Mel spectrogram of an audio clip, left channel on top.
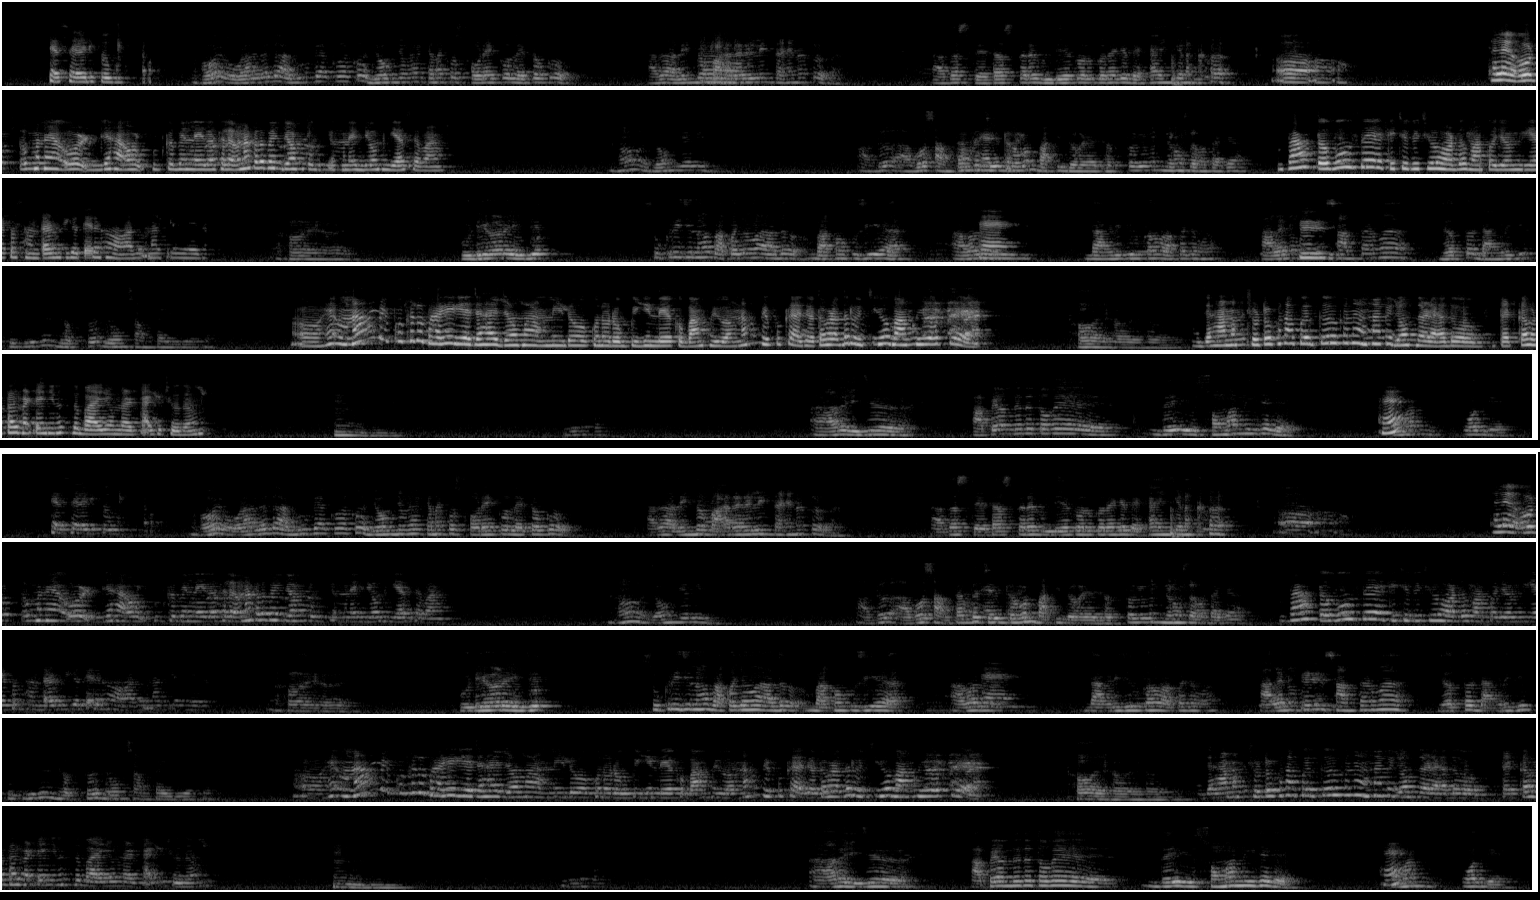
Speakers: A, on the left; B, on the right.
A: ᱥᱮ ᱟᱹᱨᱤ ᱠᱚ ᱟᱹᱜᱩᱣᱟ
B: ᱦᱳᱭ ᱚᱲᱟᱜ ᱨᱮᱫᱚ ᱟᱹᱜᱩ ᱠᱟᱜ ᱠᱚᱣᱟ ᱠᱚ ᱡᱚᱢ ᱡᱚᱝᱱᱟᱜ ᱠᱟᱱᱟ ᱠᱚ ᱥᱚᱲᱮ ᱠᱚ ᱞᱮᱴᱚ ᱠᱚ ᱟᱫᱚ ᱟᱹᱞᱤᱧ ᱫᱚ
A: ᱚ ᱚ
B: ᱵᱟᱦᱨᱮ ᱨᱮᱞᱤᱧ ᱛᱟᱦᱮᱱᱟ ᱛᱚ ᱟᱫᱚᱥ ᱥᱴᱮᱴᱟᱥ ᱠᱚᱨᱮ ᱵᱷᱤᱰᱤᱭᱳ ᱠᱚᱞ ᱠᱚᱨᱮ ᱜᱮ ᱫᱮᱠᱷᱟᱭ ᱤᱧ ᱠᱟᱱᱟ ᱠᱚ
A: ᱚᱦ
B: <inaudible>
A: ᱛᱟᱦᱚᱞᱮ ᱸᱫ ᱢᱟᱱᱮ ᱫ ᱡᱟᱦᱟᱸ ᱩᱫ ᱯᱩᱴ ᱠᱚᱵᱮᱱ ᱞᱟᱹᱭ ᱮᱫᱟ ᱛᱟᱦᱮ ᱚᱱᱟ ᱠᱚᱫᱚ ᱵᱮᱱ ᱡᱚᱢ ᱠᱚ ᱢᱟᱱᱮ ᱡᱚᱢ ᱜᱮᱭᱟ ᱥᱮ ᱵᱟᱝ
B: ᱦᱚᱸ ᱡᱚᱢ ᱜᱮᱭᱟᱞᱤᱧ ᱟᱫᱚ ᱟᱵᱚ ᱥᱟᱱᱛᱟᱲ
A: ᱚ
B: ᱫᱚ
A: ᱦᱮᱸᱛᱚ
B: ᱪᱮᱫ ᱫᱚᱵᱚᱱ ᱵᱟᱠ ᱠᱤ ᱫᱚᱦᱚᱭᱟ ᱡᱚᱛᱚ ᱜᱮᱵᱚᱱ ᱡᱚᱢ ᱥᱟᱢᱴᱟᱜ
A: ᱵᱟᱝ ᱛᱚᱵᱩ ᱥᱮ ᱠᱤᱪᱷᱩ ᱠᱤᱪᱷᱩ ᱦᱚᱲ ᱫᱚ ᱵᱟᱝᱠᱚ ᱡᱚᱢ ᱜᱮᱭᱟ ᱠᱚ ᱥᱟᱱᱛᱟᱲ ᱦᱩᱭ ᱠᱟᱛᱮᱫ ᱨᱮᱦᱚᱸ ᱟᱫᱚ ᱚᱱᱟ ᱛᱮᱞᱤᱧ ᱞᱟᱹᱭ ᱮᱫᱟ
B: ᱦᱳᱭ ᱦᱳᱭ ᱩᱰᱤ ᱦᱚᱲ ᱤᱡ ᱥᱩᱠᱨᱤ ᱡᱤᱞ ᱦᱚᱸ ᱵᱟᱠᱚ ᱡᱚᱢᱟ ᱟᱫᱚ ᱵᱟᱠᱚ ᱠᱩᱥᱤᱭᱟᱜᱼᱟ ᱟᱵᱟᱨ
A: ᱦᱮᱸ
B: ᱰᱟᱝᱨᱤ ᱡᱤᱞ ᱠᱚᱦᱚᱸ ᱵᱟᱠᱚ ᱡᱚᱢᱟ ᱟᱞᱮ ᱱᱚᱛᱮ
A: ᱦᱩᱸ
B: ᱨᱮᱱ ᱥᱟᱱ ᱛᱟᱲ ᱢᱟ ᱡᱷᱚᱛᱚ ᱰᱟᱝᱨᱤ ᱡᱤᱞ ᱥᱩᱠᱨᱤ ᱡᱤᱞ ᱡᱷᱚᱛᱚ ᱡᱚᱢ ᱥᱟᱢᱴᱟᱭ ᱫᱤᱫᱤᱭᱟ
A: ᱚ ᱦᱮᱸ ᱚᱱᱟ ᱦᱚᱸ ᱢᱤᱫ ᱯᱚᱠᱷᱮ ᱫᱚ ᱵᱷᱟᱜᱮ ᱜᱮᱭᱟ ᱡᱟᱦᱟᱸᱭ ᱡᱚᱢᱟ ᱩᱱᱤ ᱫᱚ ᱠᱳᱱᱳ ᱨᱳᱜᱤᱜᱤᱧ ᱞᱟᱹᱭᱟᱠᱚ ᱵᱟᱝ ᱦᱩᱭᱩᱜᱼᱟ ᱚᱱᱟ ᱦᱚᱸᱯᱩᱠᱷᱼᱟ ᱡᱚᱛᱚ ᱦᱚᱲᱟᱜ ᱫᱚ ᱨᱩᱪᱤ ᱦᱚᱸ ᱵᱟᱝ ᱦᱩᱭᱩᱜᱼᱟ ᱥᱮ
B: ᱦᱳᱭ ᱦᱳᱭ ᱦᱳᱭ
A: ᱡᱟᱦᱟᱸ ᱢᱟᱱᱮ ᱪᱷᱳᱴᱳ ᱠᱷᱚᱱᱟᱜ ᱯᱟᱹᱨᱠᱟᱹᱣ ᱠᱟᱱᱟ ᱚᱱᱟᱜᱮ ᱡᱚᱢ ᱫᱟᱲᱮᱭᱟᱜᱼᱟ ᱟᱫᱚ ᱴᱟᱴᱠᱟ ᱷᱚᱴᱟᱛ ᱢᱤᱫᱴᱮᱱ ᱡᱤᱱᱤᱥ ᱫᱚ ᱵᱟᱭ ᱡᱚᱢ ᱫᱟᱲᱮ ᱮᱴᱟᱜ ᱠᱤᱪᱷᱩ ᱫᱚ
B: ᱦᱩᱸ ᱦᱩᱸ <inaudible> ᱟᱨ ᱤ ᱡ ᱟᱯᱮ ᱚᱱᱫᱮ ᱫᱚ ᱛᱚᱵᱮ ᱫᱟ. ᱭ ᱥᱚᱢᱟᱱ ᱱᱤᱡᱮ ᱜᱮ
A: ᱦᱮᱸ
B: ᱥᱚᱢᱟᱱ ᱚᱛ ᱜᱮ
